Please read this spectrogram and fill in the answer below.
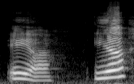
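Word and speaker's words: heir: उनके पिताजी की जब डेथ हो गई तो his eldest son एंड एयर, यहाँ पर एच बी साइलेंट है और आर बी साइलेंट है बच्चों, तो ईया बोलेंगे इसको, उत्तराधिकारी होता है इसका हिंदी में मीनिंग।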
